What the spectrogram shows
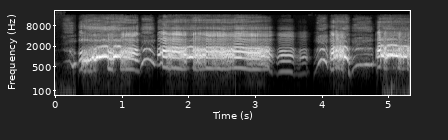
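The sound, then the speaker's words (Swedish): A shrill, wailing stock scream effect, one used often on Radio Pleppo, rises and falls in several long, strained bursts with brief gasps between them, loud, with no talking over it. “Det, det, som slog mig var att det låter alltså ganska exakt som ett, ett så här skrik som vi använder väldigt flitigt i Radio Pleppo.”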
